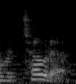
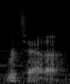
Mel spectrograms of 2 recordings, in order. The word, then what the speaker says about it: Rattata: Albert sent out retired Rattata or were toda I don't think anyone pronounces it the last way we're gonna say rat Rattata Brett Rattata sorry I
